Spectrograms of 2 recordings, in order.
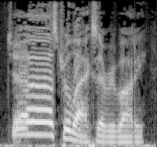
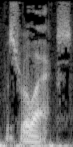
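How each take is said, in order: First: Loud and higher pitched relax. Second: Said in the usual way. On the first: Real, not acted. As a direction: shout Just relax up high.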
